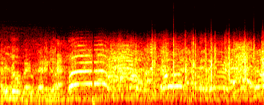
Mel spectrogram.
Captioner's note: cheers and applause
